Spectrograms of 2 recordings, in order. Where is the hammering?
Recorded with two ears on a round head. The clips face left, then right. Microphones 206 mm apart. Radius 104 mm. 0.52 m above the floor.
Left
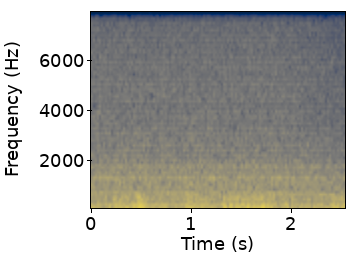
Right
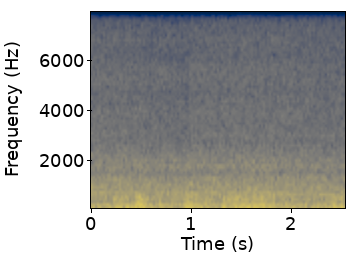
I don't hear hammering.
